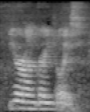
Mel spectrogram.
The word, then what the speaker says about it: Euron Greyjoy: And if she is pregnant, is it Jamie's or could it possibly be Euron Greyjoy's? Is it, did I say that right? – Yeah.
